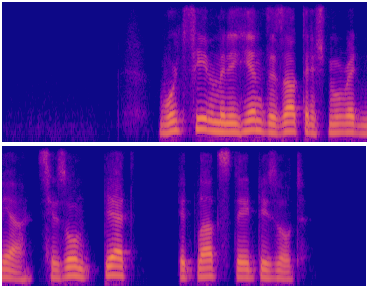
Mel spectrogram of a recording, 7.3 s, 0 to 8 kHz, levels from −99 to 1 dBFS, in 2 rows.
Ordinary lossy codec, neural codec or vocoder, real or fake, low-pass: Opus, 16 kbps; codec, 16 kHz, 0.5 kbps, FunCodec, trained on LibriTTS, 25 frames a second; fake; 7.2 kHz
